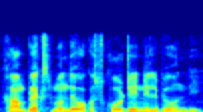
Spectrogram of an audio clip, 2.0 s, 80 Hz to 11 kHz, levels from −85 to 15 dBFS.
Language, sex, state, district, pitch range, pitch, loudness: Telugu, male, Telangana, Mahabubabad, 155-190 Hz, 165 Hz, -18 LUFS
